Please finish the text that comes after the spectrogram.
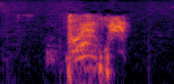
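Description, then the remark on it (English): A single sneeze: a short breathy intake, then a sharp, loud, half-voiced burst lasting about half a second before quiet returns. “Bless you. Excuse me.”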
